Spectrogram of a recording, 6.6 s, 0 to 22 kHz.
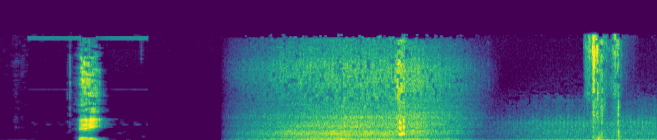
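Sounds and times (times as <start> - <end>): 
speech: 0.8 - 1.1
taxi car engine and road noise arriving: 2.2 - 6.5.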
